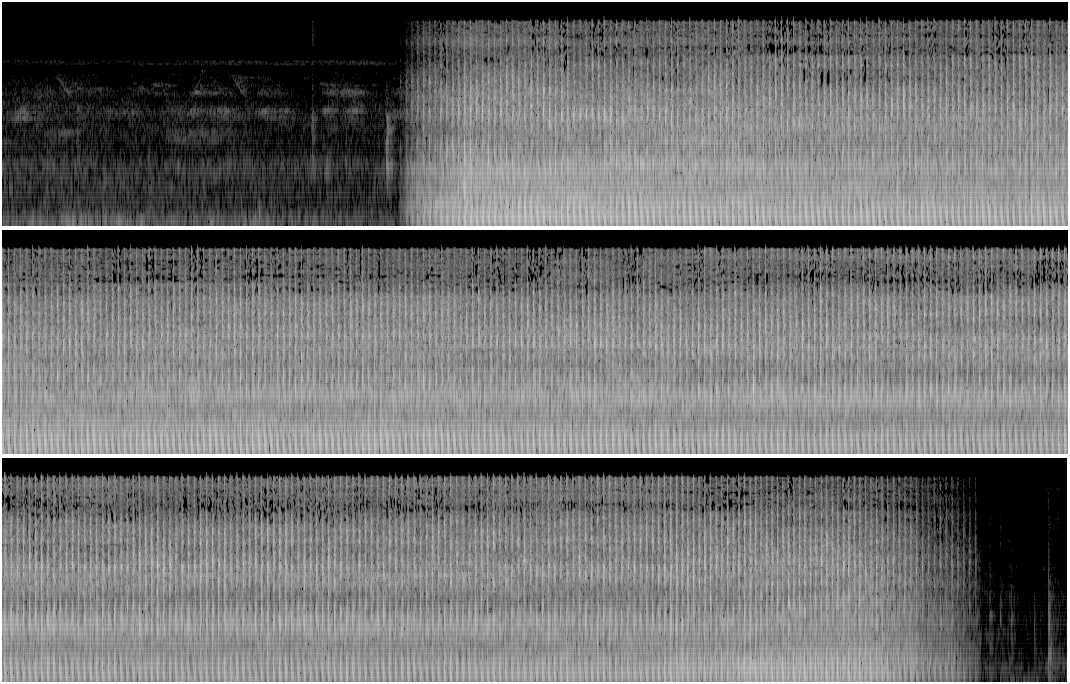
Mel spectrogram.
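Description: A small boat's engine running steadily under way, with a loud rushing hiss over it. It starts abruptly about three seconds in and cuts off just before the end.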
